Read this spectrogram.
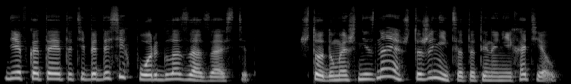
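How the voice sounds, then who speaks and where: A woman reading an audiobook, voicing an agitated older nobleman who scolds and nags his nephew with a hoarse, rising voice. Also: on the high side, lively intonation, normal speed. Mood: jealous, scornful. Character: agitated older nobleman uncle, jealous and nagging.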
